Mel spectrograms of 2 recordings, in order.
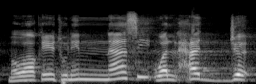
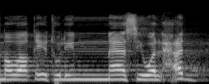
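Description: First: The final j is released with an audible bounce. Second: The final j is held shut with no release. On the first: The speaker calls it right. "فنأتي بالقلقلة. والحج، مواقيت للناس والحج، هكذا" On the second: The speaker calls it wrong. "ما يمكن تسمع الجيم، انحبس الصوت وانحبس الهواء النفس"

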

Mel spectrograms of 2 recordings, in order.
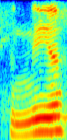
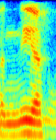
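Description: First: The y sound is doubled and held longer. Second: The y sound is single and short. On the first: "بالتشديد" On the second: "بالتخفيف"

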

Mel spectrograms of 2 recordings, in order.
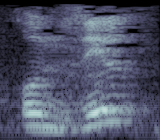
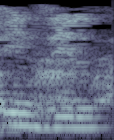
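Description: First: The word begins with a u sound. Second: The word begins with an i sound. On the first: The speaker calls it wrong. "Unzil atau inzil?" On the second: The speaker calls it right. "Dibaca inzil"

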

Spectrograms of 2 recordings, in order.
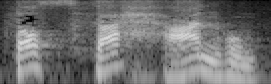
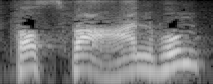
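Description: First: The breathy h sound is clearly kept. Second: The h becomes an ayn and merges. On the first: The speaker calls it right. "اسمع كده، ... ده الصح" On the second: The speaker calls it wrong. "ابدلت الحاء بعين على طول، ادغمت"

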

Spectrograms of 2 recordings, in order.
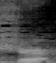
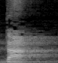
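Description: First: It is read shí, the everyday reading. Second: It is read dàn, the grain-measure reading. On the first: It means stone. "石头的石……在称粮食的时候不念石" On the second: It is a unit for weighing grain. "一担两担的担"

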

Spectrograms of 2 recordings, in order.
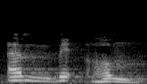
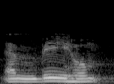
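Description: First: The word is said with a glottal stop. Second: The word is said without a glottal stop. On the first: This is the reading that keeps the hamza. "إلا في أنبئهم ونبئهم ونبئنا" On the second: This is the reading that drops the hamza. "ويترك أبو عمرو كلها... يقولوا إيه؟"

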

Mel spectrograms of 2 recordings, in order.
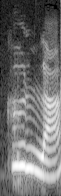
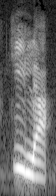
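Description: First: The first vowel sounds like 'u'. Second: The first vowel sounds like 'i'. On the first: The speaker calls it right. "es kula" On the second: The speaker calls it wrong. "que no es kila"

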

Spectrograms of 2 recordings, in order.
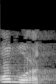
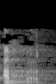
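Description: First: It begins with u and has three syllables. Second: It begins with a and has two syllables. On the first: "Yang kedua dibaca umuran" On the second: "Yang ketiga dibaca amran"

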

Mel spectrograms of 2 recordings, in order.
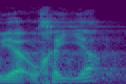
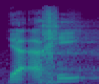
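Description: First: Said as ukhayy, with a doubled final y. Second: Said as akhi, with a light final y. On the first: "وروي بضم الهمزة وفتح الخاء وتشديد الياء" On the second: "روي بفتح الهمزة وكسر الخاء وتخفيف الياء"

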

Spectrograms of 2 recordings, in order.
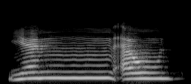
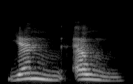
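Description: First: The n sound is held too long. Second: The n sound has its normal length. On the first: The speaker calls it wrong. "ليه بنزود؟" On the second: The speaker calls it right. "هي على طول ينأون"

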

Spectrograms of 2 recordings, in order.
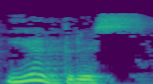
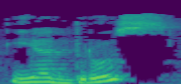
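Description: First: The vowel after the r is not u. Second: The vowel after the r is u. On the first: The speaker calls it wrong. "وليس يدرس" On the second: The speaker calls it right. "ضم حرف الراء لنقول يدرس"

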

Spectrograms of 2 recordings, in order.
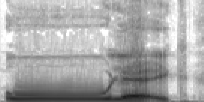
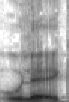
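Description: First: The first vowel is drawn out long. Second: The first vowel is kept short. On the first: The speaker calls it wrong. "on dit pas Oulaik" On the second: The speaker calls it right. "on ne prolonge pas la hamza de Oulaik"

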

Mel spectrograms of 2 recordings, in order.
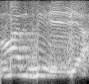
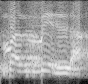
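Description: First: The double L sounds like a Y. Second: The double L sounds like an L. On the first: The speaker calls it right. "si dice Marbiglia, ya, dice, perché la L, la doppia L in Spagna si dice ya" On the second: The speaker calls it wrong. "non si dice Marbella"

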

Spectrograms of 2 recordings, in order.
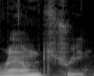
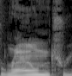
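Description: First: The name is said with a d sound. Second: The name is said without a d sound. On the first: The speaker calls it wrong. "not Roundtree" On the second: The speaker calls it right. "Leave out the D"

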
